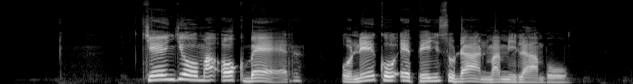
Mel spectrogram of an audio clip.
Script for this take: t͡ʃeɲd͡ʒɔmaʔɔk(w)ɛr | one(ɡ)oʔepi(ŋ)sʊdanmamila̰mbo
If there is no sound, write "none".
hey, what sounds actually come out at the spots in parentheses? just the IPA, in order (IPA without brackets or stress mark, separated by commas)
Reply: b, k, ɲ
